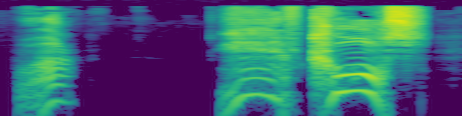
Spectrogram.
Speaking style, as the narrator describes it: said Dean excitedly

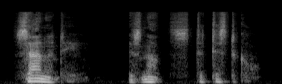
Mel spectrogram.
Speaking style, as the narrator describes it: murmuring

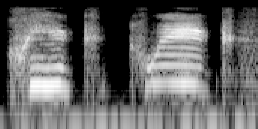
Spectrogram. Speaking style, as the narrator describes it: Hermione moaned

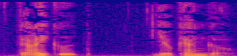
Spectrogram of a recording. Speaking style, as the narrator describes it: He ... said quietly

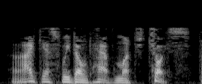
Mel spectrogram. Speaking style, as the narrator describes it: Fanrar snapped

